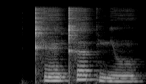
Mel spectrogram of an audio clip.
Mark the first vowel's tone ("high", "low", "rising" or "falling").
low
